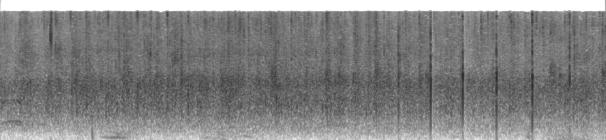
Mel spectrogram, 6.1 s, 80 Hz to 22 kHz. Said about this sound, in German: Ich habe gehört, hier sind Leute schon um 6 Uhr morgens gekommen, damit wir hier einfach reinsitzen dürfen. Da können wir gerne auch nochmal einen Applaus geben.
